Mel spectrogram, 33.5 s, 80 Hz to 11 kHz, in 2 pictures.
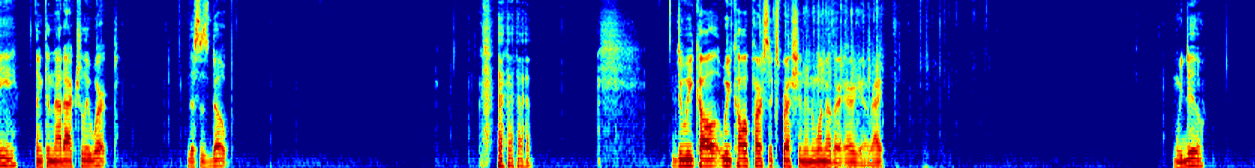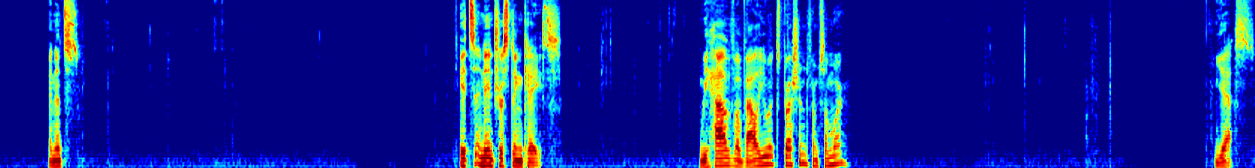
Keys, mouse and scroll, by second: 0.3 click, 1.2 click, 1.3 click, 4.0-5.0 scroll up 4, 5.0-6.2 scroll down 13, 6.3-8.5 scroll down 13, 8.9-9.3 scroll up 22, 9.6 click, 9.7 click, 10.2 ctrl+s, 10.2-12.1 typing, 12.2 Return, 12.4 ctrl+a, 12.5 ctrl+space, 12.5 ctrl+e, 12.6 ctrl+g, 13.1 ctrl+s, 14.9 scroll down 2, 15.9-17.5 scroll down 3, 17.5 click, 18.1 click, 19.6 click, 19.6 click, 20.2 click, 27.2 click, 27.2 click, 28.3-28.9 scroll up 4, 29.5-31.0 scroll up 3, 31.0 scroll up 2, 32.9-33.4 scroll up 3.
